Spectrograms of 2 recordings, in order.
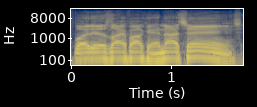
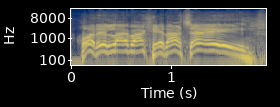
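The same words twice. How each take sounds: First: The voice sounds natural and unexaggerated. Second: The voice sounds weird and exaggerated. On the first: This is how the original artist sounds. "[name] is like" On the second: This is someone mimicking the original artist. "somebody mimicking [name] like in a weird voice"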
